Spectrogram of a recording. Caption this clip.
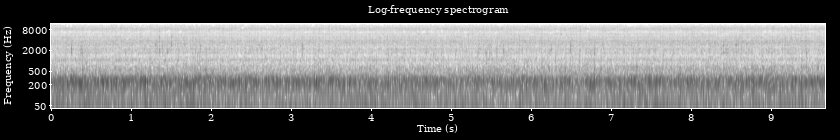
Kettle bubbling, no whistle
Recorded with a Zoom H5, x/y mic. EQ'd in FL Studio
Zoom, appliance, H5, household, home, domestic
